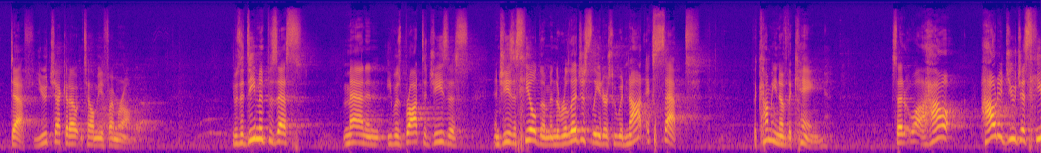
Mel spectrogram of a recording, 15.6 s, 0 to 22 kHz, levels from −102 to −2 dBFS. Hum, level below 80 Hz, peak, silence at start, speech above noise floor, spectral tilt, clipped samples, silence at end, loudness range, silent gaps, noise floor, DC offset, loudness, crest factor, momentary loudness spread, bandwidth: none; -68 dBFS; -6 dBFS; 0.15 s; 31 dB; -4 dB/octave; under 0.1%; 0 s; 5 LU; none; -54 dBFS; under 0.1%; -23 LUFS; 20 dB; 14 LU; 18.5 kHz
